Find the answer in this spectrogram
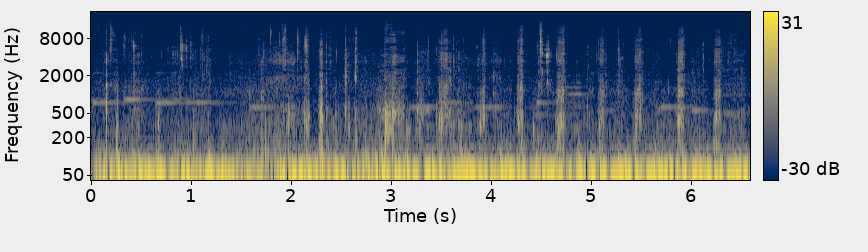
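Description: Close-miked eating of a braised pig's trotter: wet chewing and lip-smacking, a rapid run of sharp, sticky mouth clicks, with faint background music under it.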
